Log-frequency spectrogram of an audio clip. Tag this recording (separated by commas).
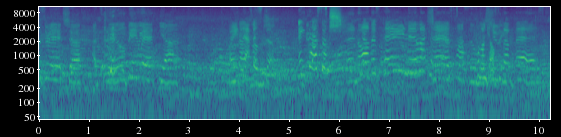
Female singing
